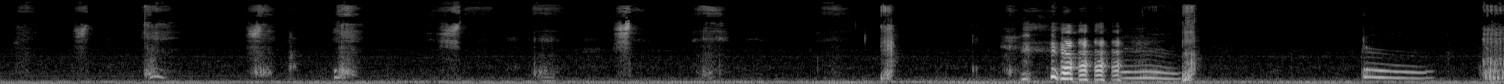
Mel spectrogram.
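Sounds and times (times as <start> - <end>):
toddler staccato vocal pulses: 13.6 - 15.0.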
